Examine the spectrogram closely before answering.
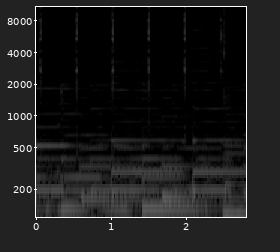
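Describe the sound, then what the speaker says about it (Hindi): A programmer machine writing an iPhone WiFi IC gives off steady, regular ticks at about two per second, sitting over a loud, constant tonal hum with no talk. "अब यहां मशीन में आपको टिक टिक टिक टिक टिक टिक आवाज आना शुरू हो जाएगा"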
